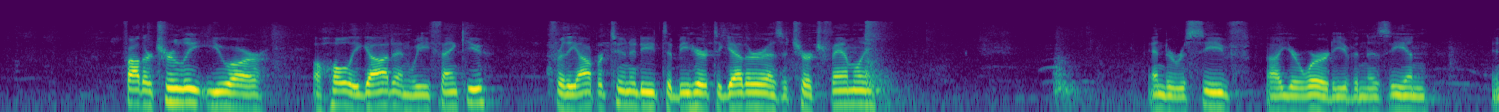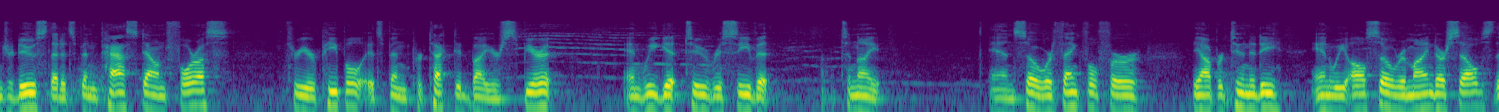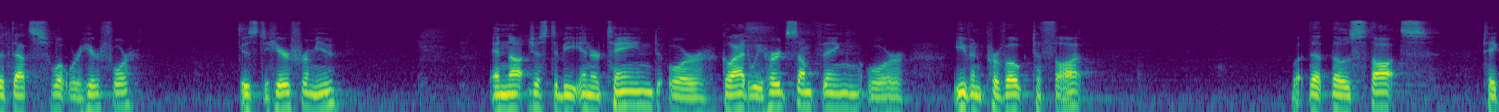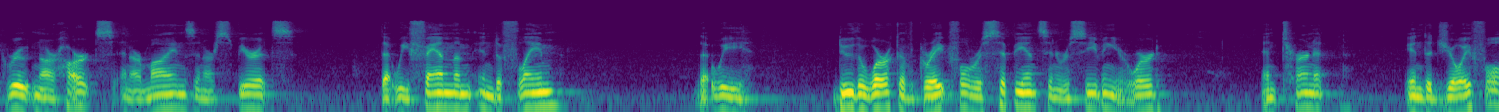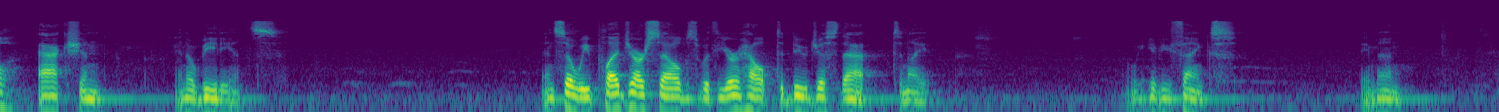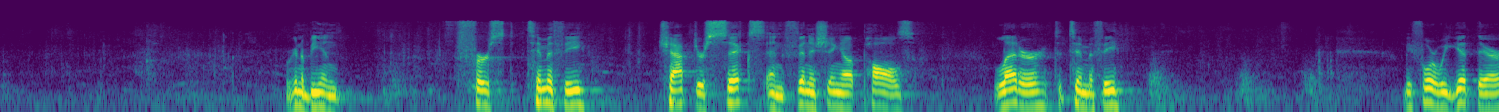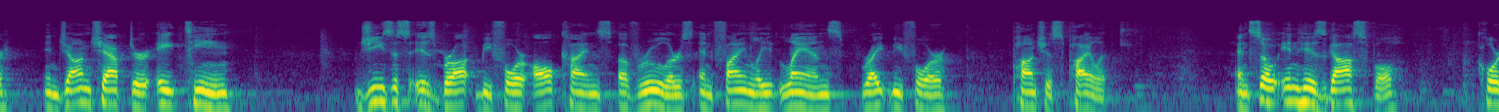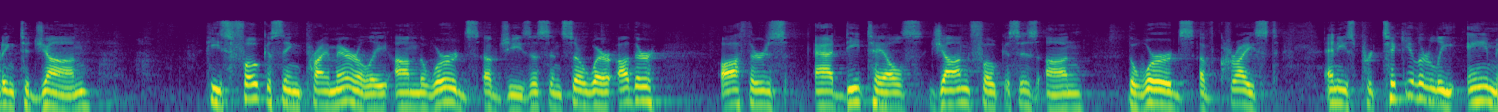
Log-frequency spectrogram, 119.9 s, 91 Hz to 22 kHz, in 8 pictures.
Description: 1 Timothy 6:11-21 Service Type: Sunday Service The good confessions is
